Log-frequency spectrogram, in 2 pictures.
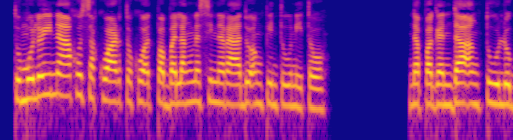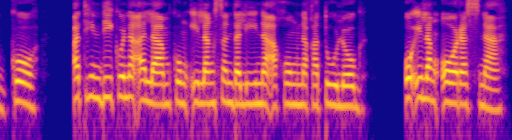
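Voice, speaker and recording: A woman's voice: mid-range voice, clean tone, no room sound, clean studio sound. A woman with a Filipino accent narrating a romance audiobook in the first person, telling it with restrained emotion. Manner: emotional, restrained storytelling in Tagalog and English. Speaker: narrator and voice of the heroine. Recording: background music under the voice.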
